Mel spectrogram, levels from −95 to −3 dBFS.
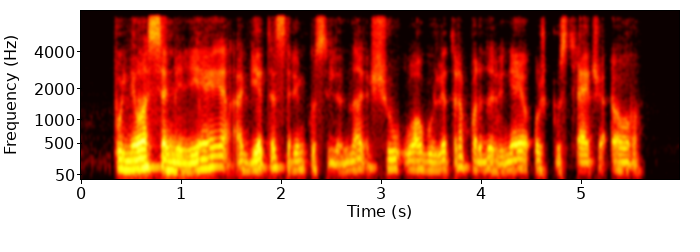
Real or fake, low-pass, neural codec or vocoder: fake; 7.2 kHz; codec, 24 kHz, 1.5 kbps, HILCodec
